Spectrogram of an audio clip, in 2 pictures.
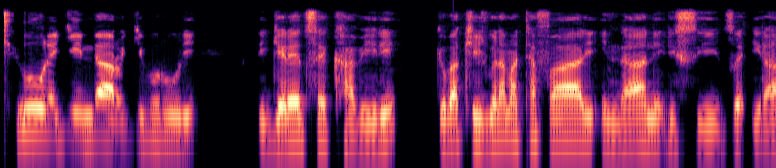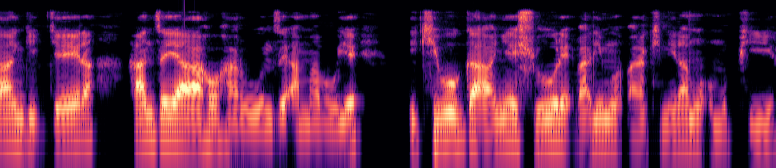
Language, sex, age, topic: Rundi, male, 18-24, education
